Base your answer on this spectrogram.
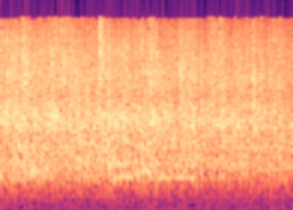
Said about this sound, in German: Der langanhaltende Applaus für Shalikar machte nicht nur den unterschiedlichen Blick auf die Situation in Israel und im Gazastreifen deutlich, sondern ist auch ein Indiz für die Geschlossenheit der jüdischen Gemeinden in Deutschland.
